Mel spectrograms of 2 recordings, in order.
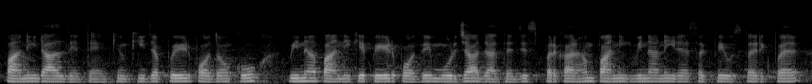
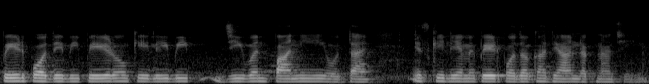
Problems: constant background noise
